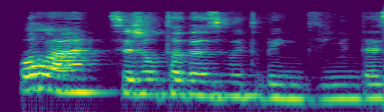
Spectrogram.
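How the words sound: It is said in a warm, lively voice. The greeting feels genuinely welcoming. The speaker calls it right. "Chega de uma forma muito mais acolhedora"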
